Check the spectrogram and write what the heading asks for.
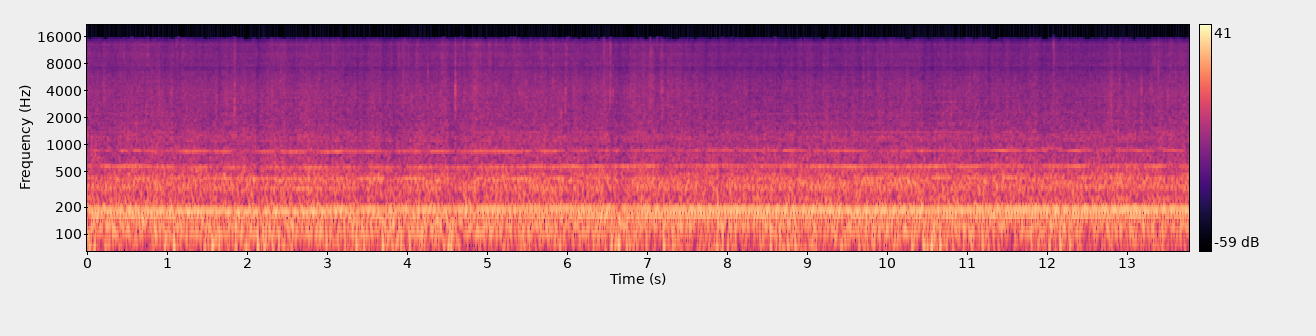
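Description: Tractor running steadily under load, pulling an in-line ripper through corn stubble: an even engine hum with a steady hiss over it.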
